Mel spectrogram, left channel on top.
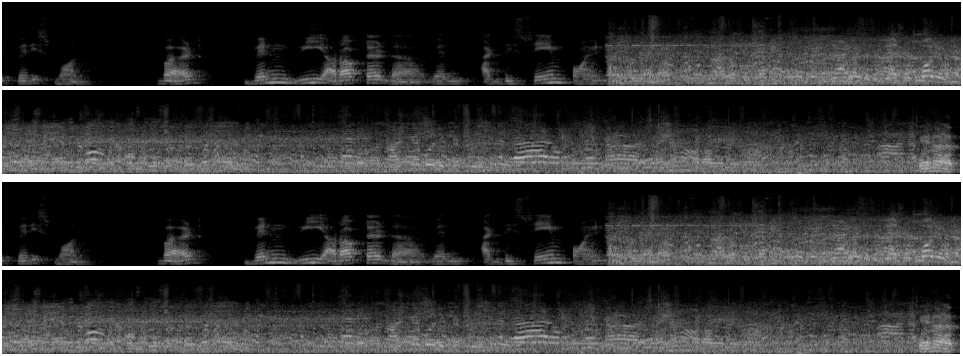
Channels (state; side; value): identical; both; correlation 1.00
